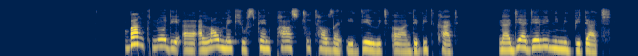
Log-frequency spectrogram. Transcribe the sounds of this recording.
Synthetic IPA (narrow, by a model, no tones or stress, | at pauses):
bãŋknodeʔalawmekʰjuspɛ̃nd̚pʰastʰːut̪ʰawzãndedewidadebitkʰad | nadiadɛlinimit̚bidat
